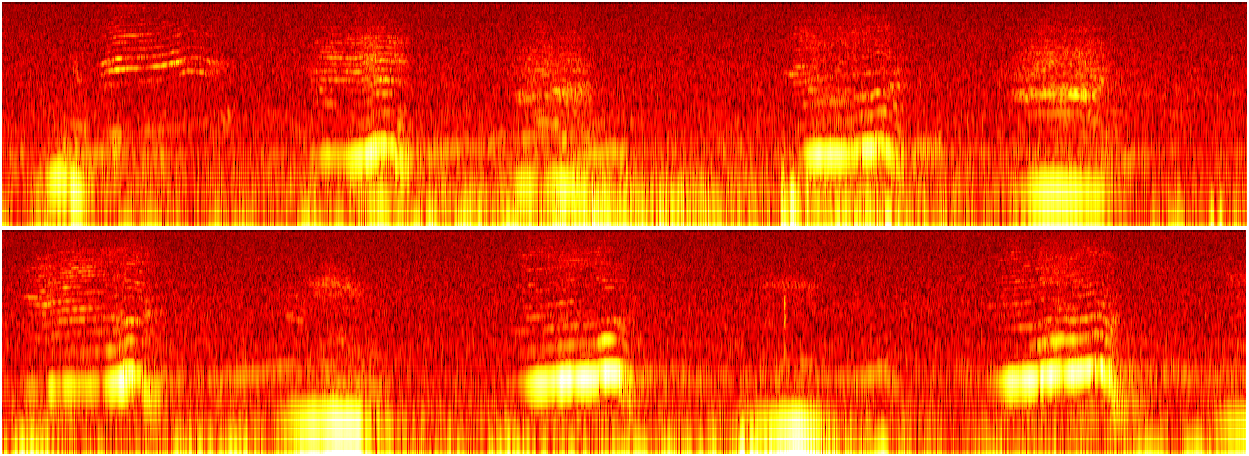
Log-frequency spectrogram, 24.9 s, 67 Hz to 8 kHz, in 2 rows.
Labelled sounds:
0.9	2.2	humpback whale, 1.6 to 8.0 kHz
3.1	4.1	humpback whale, 1.4 to 3.8 kHz
5.1	5.8	humpback whale, 0.93 to 1.4 kHz
7.8	9.1	humpback whale, 0.90 to 3.0 kHz
10.1	10.9	humpback whale, 0.93 to 1.4 kHz
12.7	14.4	humpback whale, 1.1 to 5.2 kHz
15.7	16.0	humpback whale, 2.0 to 2.6 kHz
17.7	18.8	humpback whale, 0.93 to 4.2 kHz
20.1	20.5	humpback whale, 2.3 to 2.7 kHz
22.4	23.7	humpback whale, 0.80 to 5.1 kHz

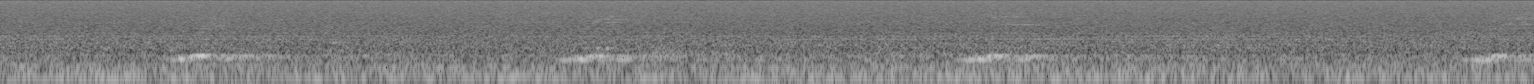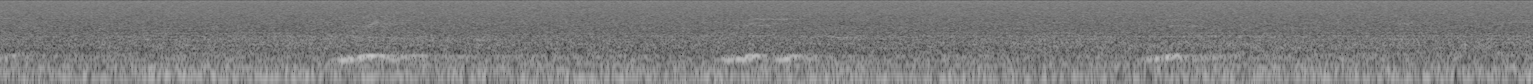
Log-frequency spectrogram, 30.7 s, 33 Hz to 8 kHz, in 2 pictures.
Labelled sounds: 10.1	10.4	humpback whale, 1.5 to 1.7 kHz

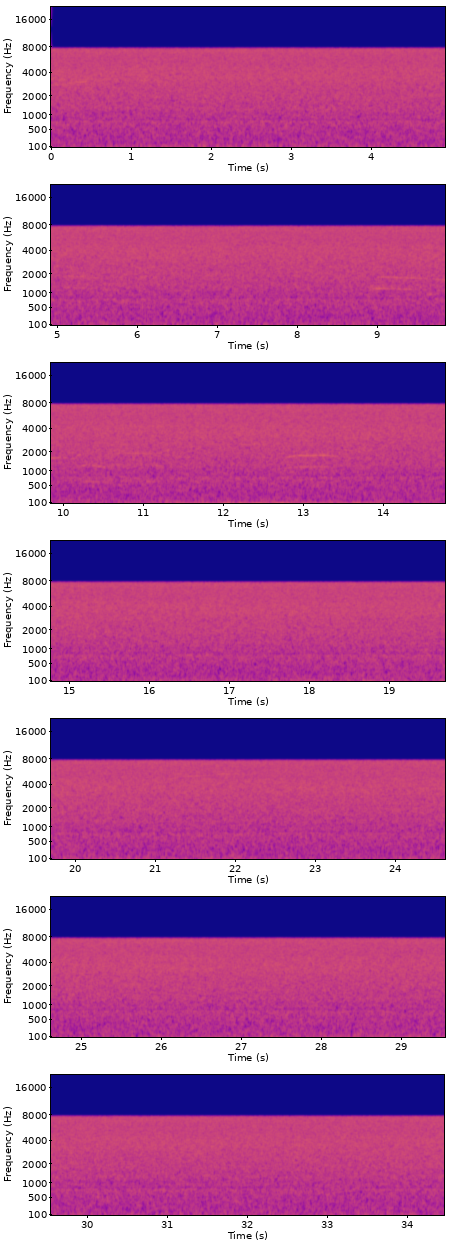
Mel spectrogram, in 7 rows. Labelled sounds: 8.9	9.2	killer whale, Bigg's (transient), 1.1 to 1.3 kHz
9.7	10.0	killer whale, Bigg's (transient), 1.6 to 1.7 kHz
12.8	13.3	killer whale, Bigg's (transient), 1.6 to 2.0 kHz
21.3	21.7	killer whale, Bigg's (transient), 5.0 to 5.2 kHz

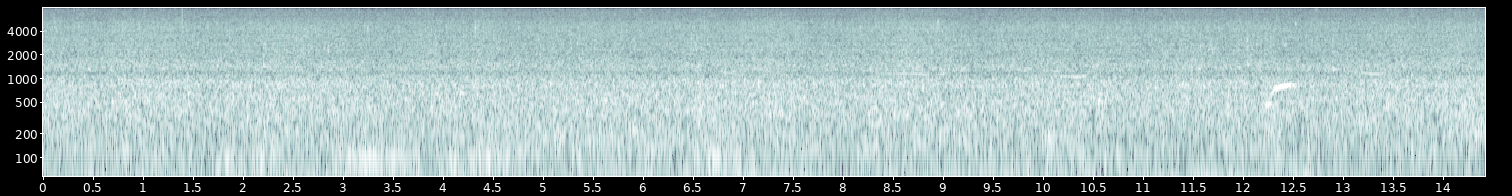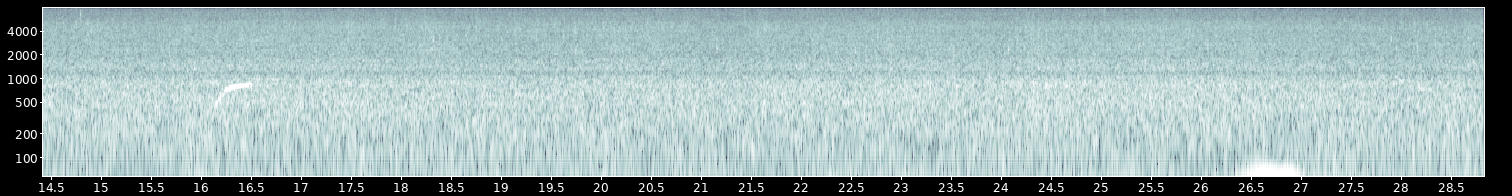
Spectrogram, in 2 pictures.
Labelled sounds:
10.2	10.5	humpback whale, 1.0 to 1.1 kHz
12.3	12.6	humpback whale, 0.78 to 0.88 kHz
13.2	13.4	humpback whale, 1.1 to 1.2 kHz
16.2	16.6	humpback whale, 0.78 to 0.91 kHz

